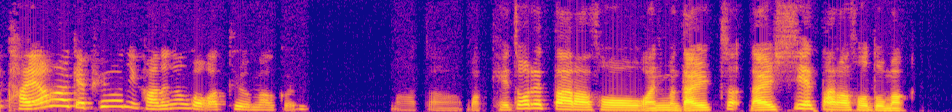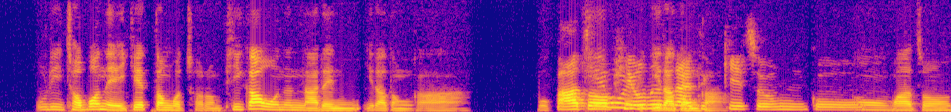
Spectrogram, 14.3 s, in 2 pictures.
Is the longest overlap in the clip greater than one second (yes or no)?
yes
